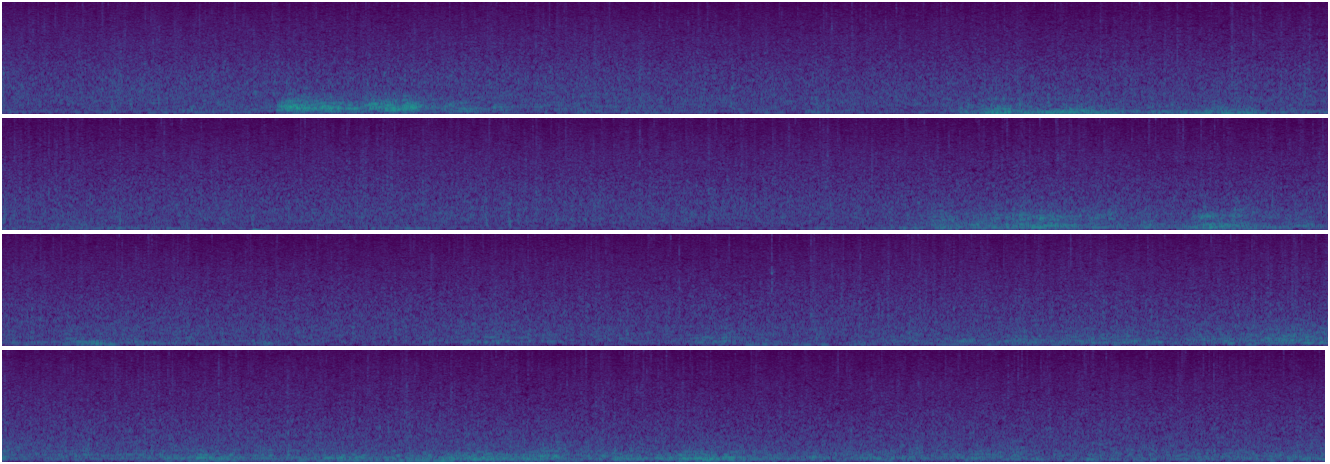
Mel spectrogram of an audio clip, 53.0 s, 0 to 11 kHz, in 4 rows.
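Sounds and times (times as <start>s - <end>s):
steady rain: 0.0s - 53.0s
thunder rumbling: 2.7s - 4.9s, 9.5s - 12.8s.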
